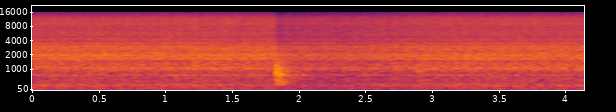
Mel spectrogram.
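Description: Tomato masala frying in a wok, a steady sizzle as the freshly added chilli flakes and turmeric cook in the oil.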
